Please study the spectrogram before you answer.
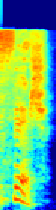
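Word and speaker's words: ghoti: no it's the word fish fish fish the GH as in tough the O as in woman and the ti as in action fish fish I don't you're going but that's not fish GH as in tough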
